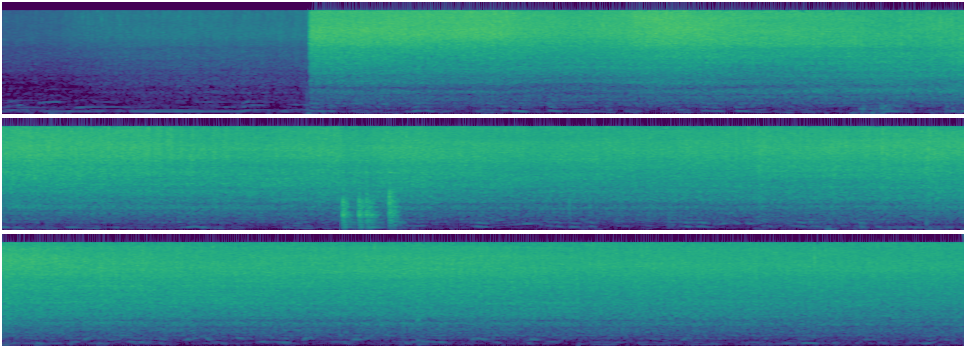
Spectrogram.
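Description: Diced eggplant and zucchini going into a hot pan with browned ground meat and frying: the sizzling starts suddenly about three seconds in, loud and steady, and eases slowly. A little after the middle, three quick sharp knocks stand out above the sizzle.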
